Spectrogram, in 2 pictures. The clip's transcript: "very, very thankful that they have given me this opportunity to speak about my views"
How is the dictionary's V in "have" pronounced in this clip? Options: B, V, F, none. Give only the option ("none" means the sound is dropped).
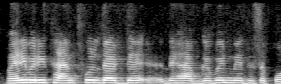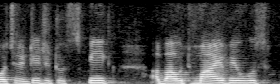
V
